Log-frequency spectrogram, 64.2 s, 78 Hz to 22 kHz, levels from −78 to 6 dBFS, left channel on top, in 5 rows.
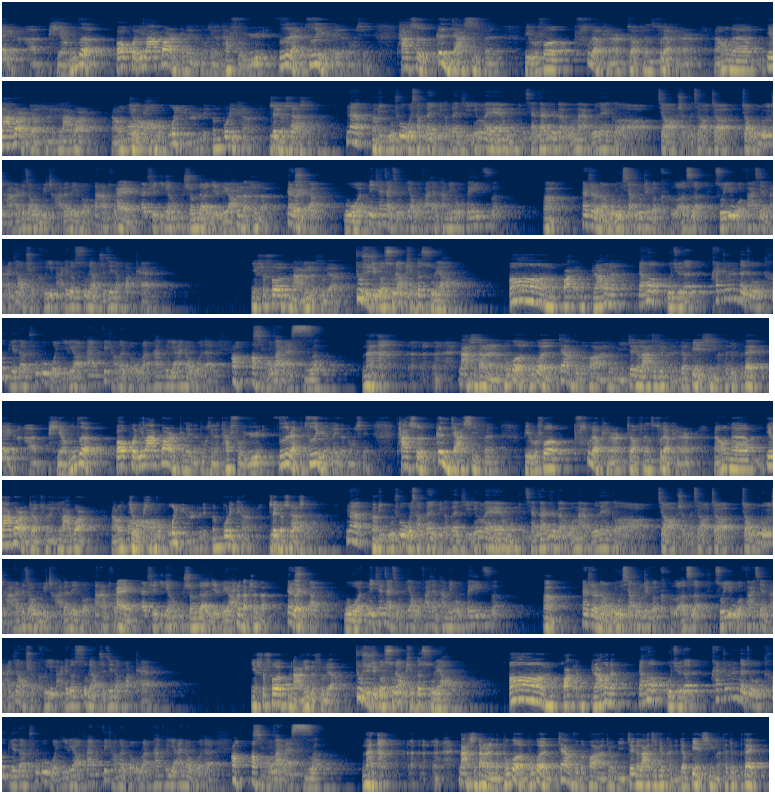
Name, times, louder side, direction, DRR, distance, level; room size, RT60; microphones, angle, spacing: voice 1, 0.0-1.6 1.9-11.6 11.9-14.3 14.7-17.1 17.3-17.9 19.0-19.2 21.0-21.6 27.6-28.0 29.6-30.1 30.6-30.7 34.7-35.0 42.7-44.2 47.0-48.8 55.2-55.7 57.4-64.1, right 3 dB, 55° right, 5 dB, 0.6 m, -22 dB
voice 2, 14.9-15.6 17.3-18.2 18.6-29.7 30.5-30.9 31.4-34.0 35.4-41.1 44.5-46.1 49.2-50.1 50.4-55.2 55.6-56.7, equal, 5° right, 1 dB, 0.7 m, -25 dB
11.0 x 4.8 x 2.8 m, 1.2 s
head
